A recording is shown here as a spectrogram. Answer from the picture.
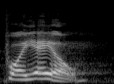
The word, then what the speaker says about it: poieo: And the first word, do, there is pronounced poieo. Poieo, poieo, poieo.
